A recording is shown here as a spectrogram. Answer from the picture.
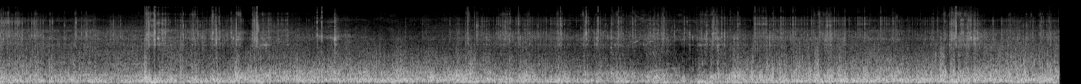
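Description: Mountain bike rolling along a dirt trail: a steady rush of wind on the camera microphone mixed with knobby-tyre noise on dirt, and a few sharp rattles from the bike over bumps.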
